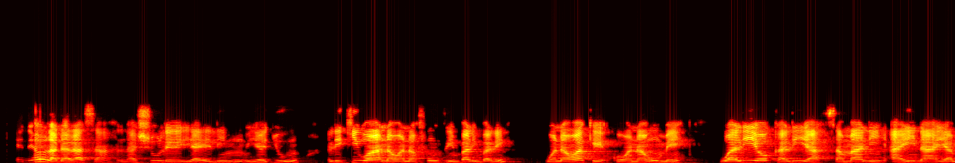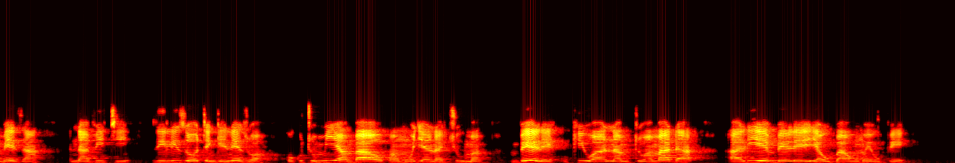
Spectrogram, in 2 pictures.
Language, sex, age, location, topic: Swahili, female, 25-35, Dar es Salaam, education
